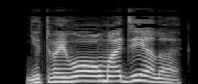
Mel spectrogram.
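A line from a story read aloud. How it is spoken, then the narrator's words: Growled. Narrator (Russian): зарычал Сарацин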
